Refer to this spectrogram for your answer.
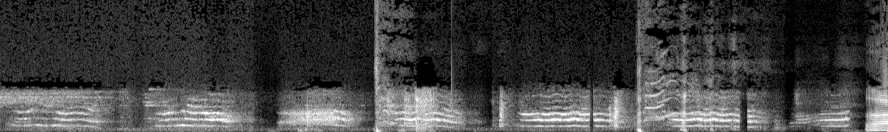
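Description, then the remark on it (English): A bird screams loudly and desperately in a string of harsh, strained, speech-like bursts, insistent, with brief gaps between the cries and no other voices. “Like, it's like, it sounds, it's there's a terrifying so much sound. Desperation in how the bird is saying it.”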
